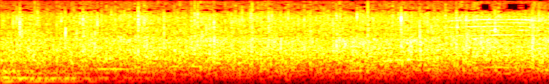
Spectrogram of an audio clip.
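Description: An audience breaks into steady applause for the young people, a dense wash of many hands clapping at an even level throughout, with faint voices mixed into the crowd noise.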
